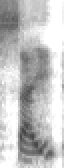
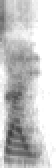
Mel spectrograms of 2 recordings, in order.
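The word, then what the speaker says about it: Zeit: Z Zite Z yeah we'll not pronounce it as site it is Zite Z and if a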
